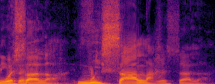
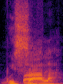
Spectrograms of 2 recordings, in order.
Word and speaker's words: Wesaala: Brian, I'm still struggling to pronounce the saying. Wesaala. Yeah. Wesaala.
